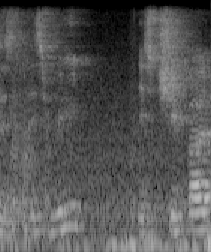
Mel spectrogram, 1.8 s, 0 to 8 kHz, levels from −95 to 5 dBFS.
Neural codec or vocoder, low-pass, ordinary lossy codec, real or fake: none; 7.2 kHz; none; real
